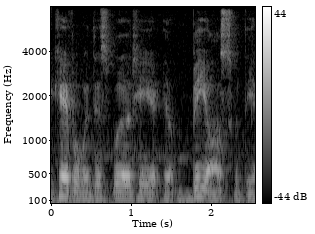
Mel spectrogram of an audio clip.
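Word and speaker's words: βίος: Bios with the accent on the iota, I think means life, and bios with the accent on the last syllable means a bow, as in like a bow and arrow.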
